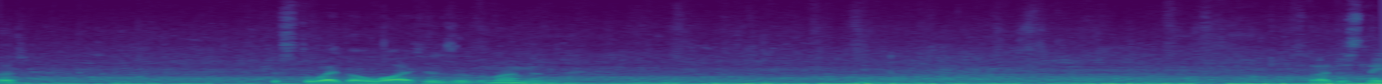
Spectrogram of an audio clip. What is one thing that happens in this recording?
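Water in a river rushes and gurgles nearby.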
